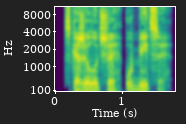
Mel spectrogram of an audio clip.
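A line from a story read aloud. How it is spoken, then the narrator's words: Moaning. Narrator (Russian): застонал Семен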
